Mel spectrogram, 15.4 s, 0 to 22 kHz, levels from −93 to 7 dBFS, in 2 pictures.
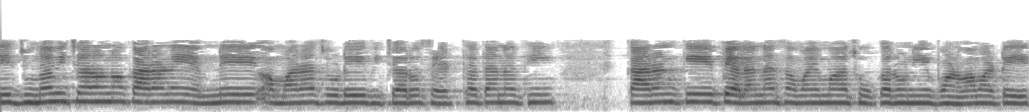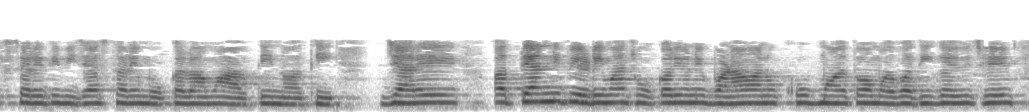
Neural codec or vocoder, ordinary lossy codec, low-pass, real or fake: none; MP3, 24 kbps; 7.2 kHz; real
